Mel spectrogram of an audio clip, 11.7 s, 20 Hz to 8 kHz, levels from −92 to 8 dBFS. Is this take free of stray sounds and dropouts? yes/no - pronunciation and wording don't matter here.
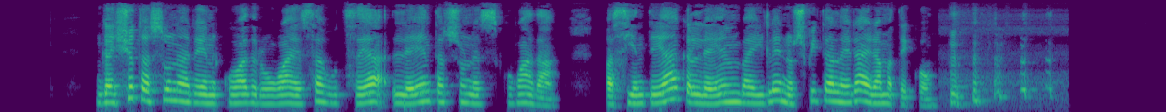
no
